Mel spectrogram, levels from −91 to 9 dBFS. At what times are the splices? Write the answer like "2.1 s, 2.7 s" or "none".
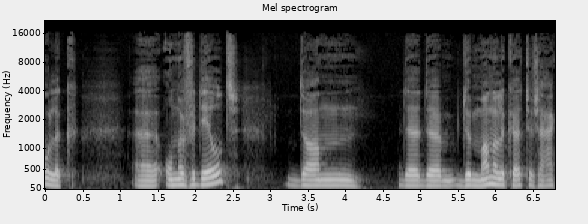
4.7 s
